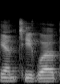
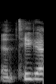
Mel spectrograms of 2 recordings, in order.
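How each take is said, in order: First: The name is sounded out as it is spelled. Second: The name is not sounded out as spelled. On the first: The speaker calls it wrong. "It looks like Antigua" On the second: The speaker calls it right. "but it's pronounced Antigua"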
